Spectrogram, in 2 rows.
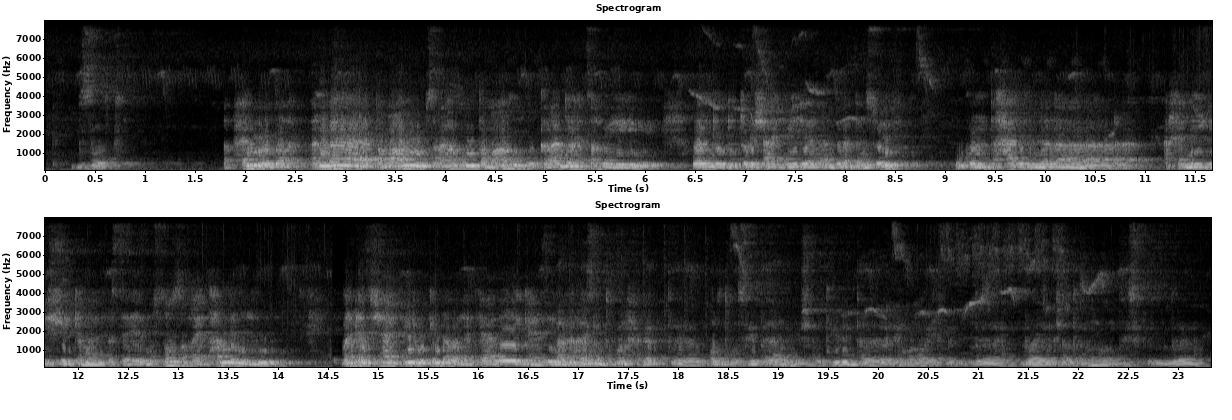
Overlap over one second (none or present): none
